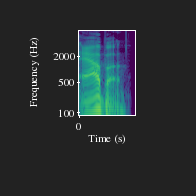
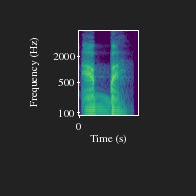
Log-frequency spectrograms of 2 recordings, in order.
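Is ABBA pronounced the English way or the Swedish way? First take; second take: English; Swedish. First: The name is said the usual English way. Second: The name is said the Swedish way. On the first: The speaker calls it wrong. "it's not pronounced ABBA" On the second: The speaker calls it right. "It's pronounced ABBA"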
